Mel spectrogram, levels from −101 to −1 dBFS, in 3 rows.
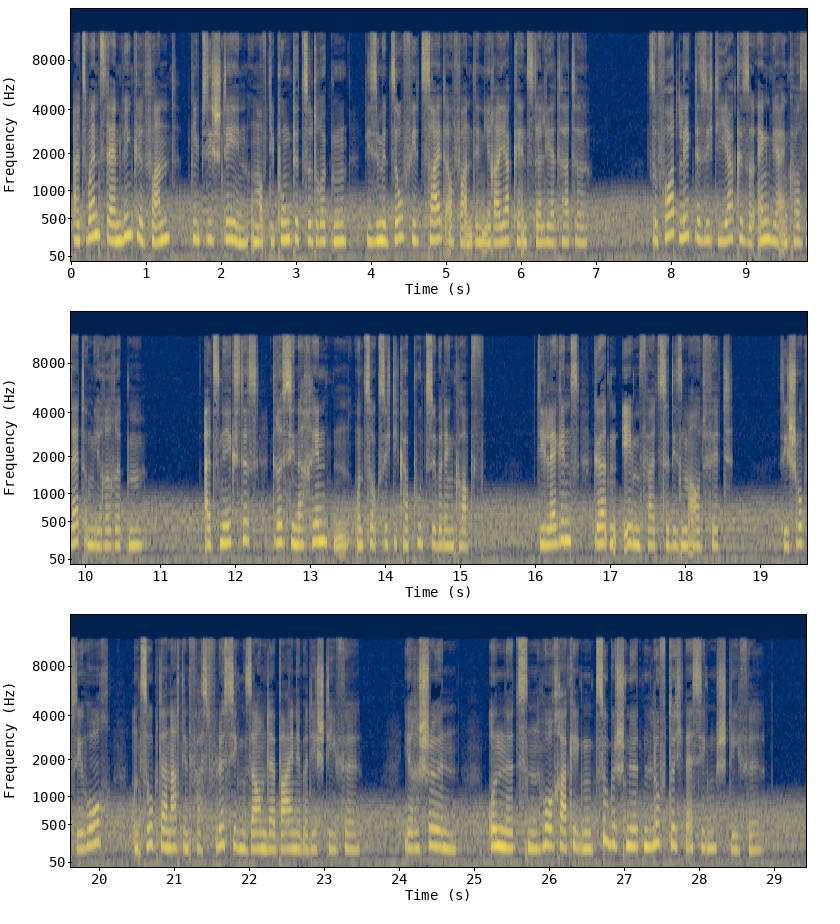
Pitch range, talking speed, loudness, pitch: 190-225 Hz, 165 wpm, -20 LUFS, 205 Hz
